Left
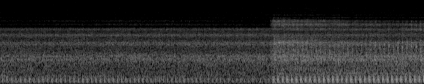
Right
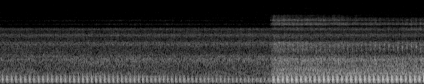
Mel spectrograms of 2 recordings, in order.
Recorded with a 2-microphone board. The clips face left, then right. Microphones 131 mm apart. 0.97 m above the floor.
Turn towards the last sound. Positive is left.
turn(degrees=-45)  # may be behind; listen again after turning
